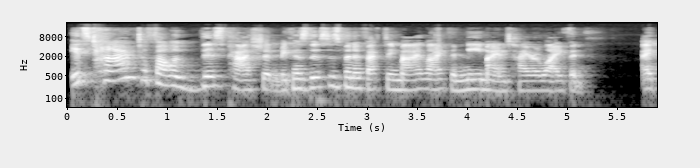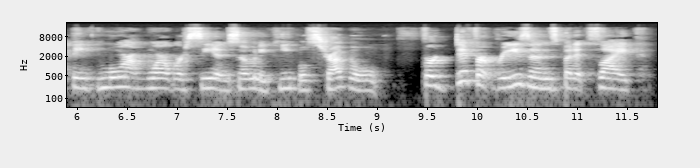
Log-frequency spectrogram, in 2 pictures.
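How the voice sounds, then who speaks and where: A woman's voice: medium pitch, moderate pace, bright, forceful tone, rough recording. A woman with a Southern American accent hosting a live interview, upbeat and bubbly, speaking straight to her audience over a video call. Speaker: podcast host.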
